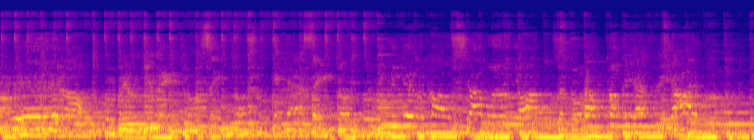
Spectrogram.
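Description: Two acoustic guitars strummed together under a man's lead vocal, played live as an acoustic duo.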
